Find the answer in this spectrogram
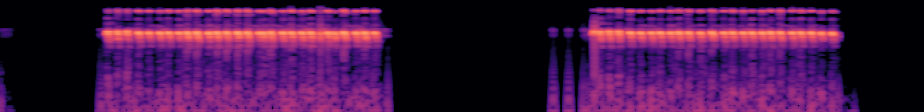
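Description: A female prinia gives two rapid, dry ticking rattles, each about one and a half seconds long with a short pause between; no other sounds.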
